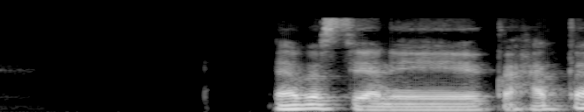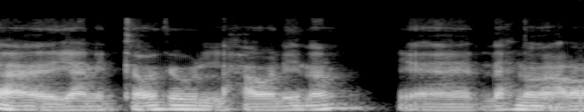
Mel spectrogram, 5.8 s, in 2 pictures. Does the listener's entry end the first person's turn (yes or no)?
no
